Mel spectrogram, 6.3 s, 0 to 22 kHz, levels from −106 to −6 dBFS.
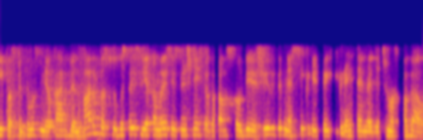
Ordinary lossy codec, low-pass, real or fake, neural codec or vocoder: Opus, 16 kbps; 5.4 kHz; fake; codec, 16 kHz, 2 kbps, X-Codec, HuBERT features, trained on general audio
